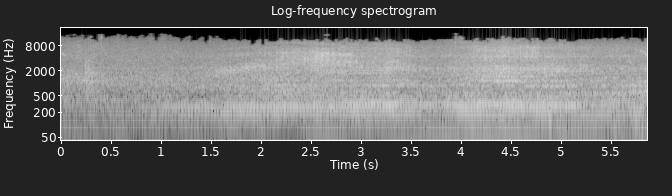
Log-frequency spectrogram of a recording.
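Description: A car engine running, a steady hum with a hiss that swells over a couple of seconds and then holds.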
